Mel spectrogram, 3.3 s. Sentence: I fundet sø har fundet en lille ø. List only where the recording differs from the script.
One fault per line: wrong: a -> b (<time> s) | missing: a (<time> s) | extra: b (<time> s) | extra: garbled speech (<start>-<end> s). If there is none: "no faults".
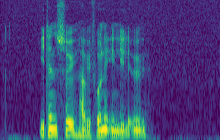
wrong: fundet -> den (0.7 s)
extra: vi (1.2 s)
